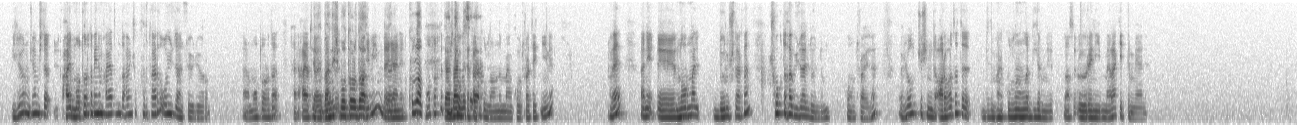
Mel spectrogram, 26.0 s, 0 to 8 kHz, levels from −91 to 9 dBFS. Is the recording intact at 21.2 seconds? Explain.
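Yes, at 21.2 seconds the speech plays through cleanly, with no dropout, click or distortion, only the ordinary narrowing of a call line with nothing heard above 8 kHz.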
